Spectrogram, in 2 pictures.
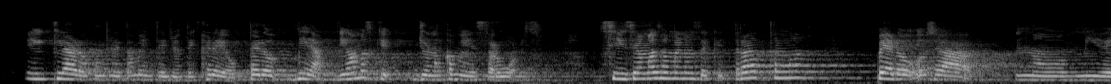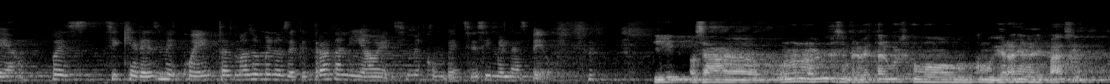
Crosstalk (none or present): none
